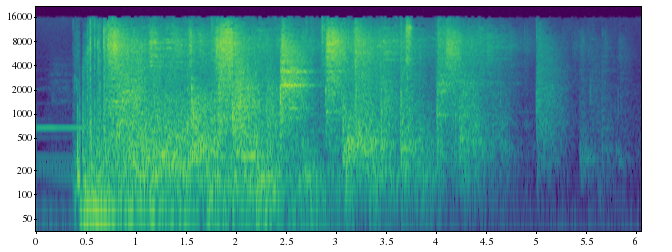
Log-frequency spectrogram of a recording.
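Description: bomb explosion

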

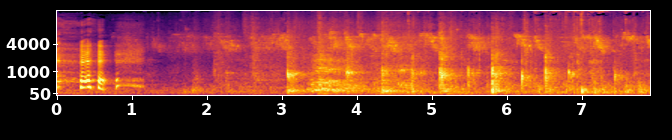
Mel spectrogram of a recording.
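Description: horse hooves clip-clopping

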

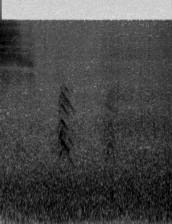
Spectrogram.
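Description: ocean waves surf

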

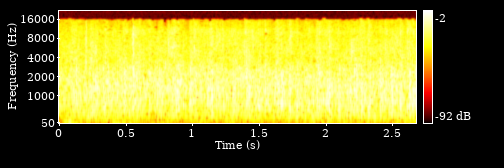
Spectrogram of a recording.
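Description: audience applauding

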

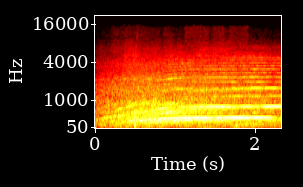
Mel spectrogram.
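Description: air raid sirens wailing

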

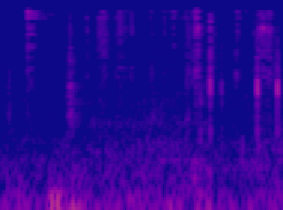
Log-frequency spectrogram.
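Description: keys jangling

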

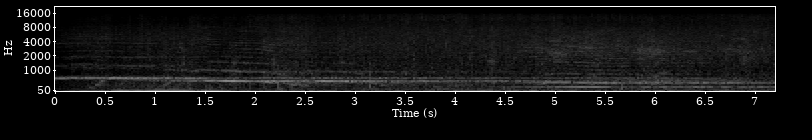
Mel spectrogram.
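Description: humpback whale song

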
